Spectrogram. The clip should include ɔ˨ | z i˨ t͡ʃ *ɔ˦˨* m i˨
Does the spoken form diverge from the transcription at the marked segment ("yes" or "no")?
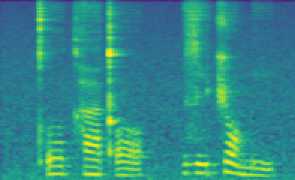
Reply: no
